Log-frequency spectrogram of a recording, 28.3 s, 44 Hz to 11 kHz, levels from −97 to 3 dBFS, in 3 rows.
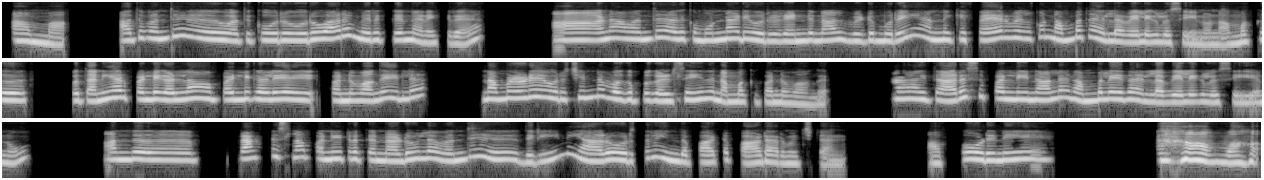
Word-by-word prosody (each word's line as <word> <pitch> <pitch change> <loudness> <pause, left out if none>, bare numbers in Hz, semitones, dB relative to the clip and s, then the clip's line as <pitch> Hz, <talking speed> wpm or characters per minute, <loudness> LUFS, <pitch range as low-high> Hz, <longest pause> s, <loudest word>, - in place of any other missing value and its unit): ஆமா. 210 -8 -1 0.5
அது 260 +5 -4
வந்து 310 +6 0 0.4
அதுக்கு 245 +1 -6
ஒரு 255 - 0
1 275 +3 +1
வாரம் 330 +3 +2
இருக்குன்னு 265 0 -1
நெனைக்கிறேன். 200 +2 -4 0.6
ஆ - - +1 0.3
ஆனா 300 +4 +2
வந்து 285 +3 0
அதுக்கு 285 -2 -1
முன்னாடி 290 +3 +1
ஒரு 235 -1 -1
2 245 +2 +1
நாள் 265 +2 0
விடுமுறை. 245 +4 0 0.2
அன்னைக்கு 270 -1 0
ஃபேர்வெல்க்கும் 315 +4 -1
நம்ப 265 +3 0
தான் 325 -5 -1
எல்லா 235 -2 0
வேலைகளும் 215 -1 0
செய்யணும். 170 0 -4
நமக்கு 220 +9 -1 0.4
இப்ப 250 - -3
தனியார் 305 +7 +3
பள்ளிகள்லாம் 280 +1 +3
பள்ளிகளே 280 +1 +3 0.4
பண்ணுவாங்க, 250 +1 +1
இல்ல 300 +4 -1 0.6
நம்மளுடைய 315 +5 +3
ஒரு 280 - -1
சின்ன 330 +3 -1
வகுப்புகள் 260 -3 +1
சேர்ந்து 280 +2 +1
நமக்கு 225 -1 -3
பண்ணுவாங்க. 190 -5 -5 0.6
ஆனா 295 0 0
இது 260 -1 -5
அரசு 335 +7 0
பள்ளியினால 280 +1 +2
நம்பளே 275 +4 +2
தான் 265 -3 +1
எல்லா 210 -1 +2
வேலைகளும் 215 0 -1
செய்யணும். 205 +6 -5 0.6
அந்த 275 +1 +2 0.8
ப்ராக்டிஸ்லாம் 335 +2 -1
பண்ணிட்டிருக்க 290 -1 -1
நடுவில 275 +6 +1
வந்து, 275 +9 -1 0.4
திடீர்னு 260 - -4
யாரோ 240 +3 +3
ஒருத்தர் 300 +7 -4
இந்த 230 -3 0
பாட்ட 215 +4 -2
பாட 200 +2 +2
ஆரம்பிச்சுட்டாங்க. 185 - -7 0.7
அப்போ 200 +9 -8
உடனே 260 +1 +2 1.4
ஆமா 220 -5 +3
265 Hz, 135 wpm, -20 LUFS, 230-290 Hz, 1.4 s, தனியார்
